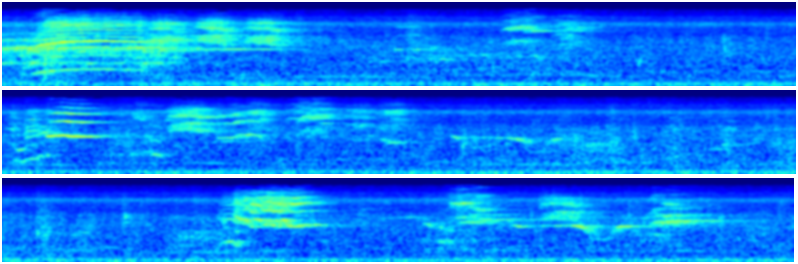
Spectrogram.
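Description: Lories give harsh, shrill screeches in short bursts every few seconds, with quieter squawks and chatter between them.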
